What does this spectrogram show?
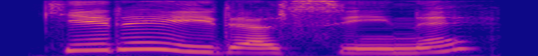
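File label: "quiere Ir Al Cine", Spanish, female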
